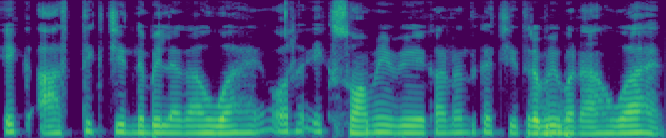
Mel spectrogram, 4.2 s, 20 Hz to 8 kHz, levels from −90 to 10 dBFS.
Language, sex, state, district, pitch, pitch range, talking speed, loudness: Hindi, male, Jharkhand, Ranchi, 150 Hz, 145-160 Hz, 245 wpm, -18 LUFS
